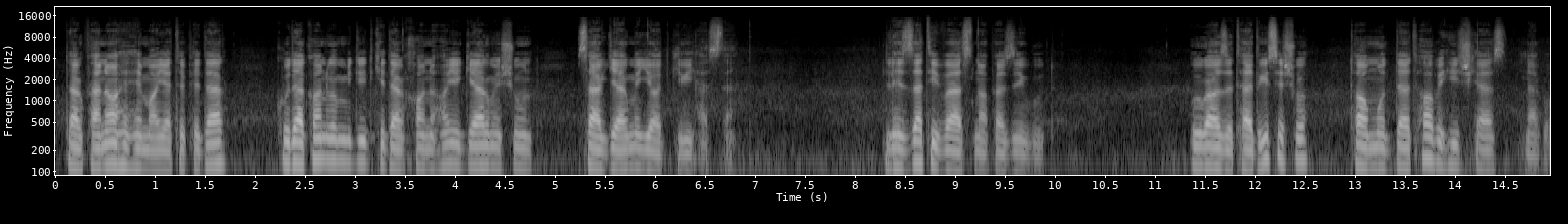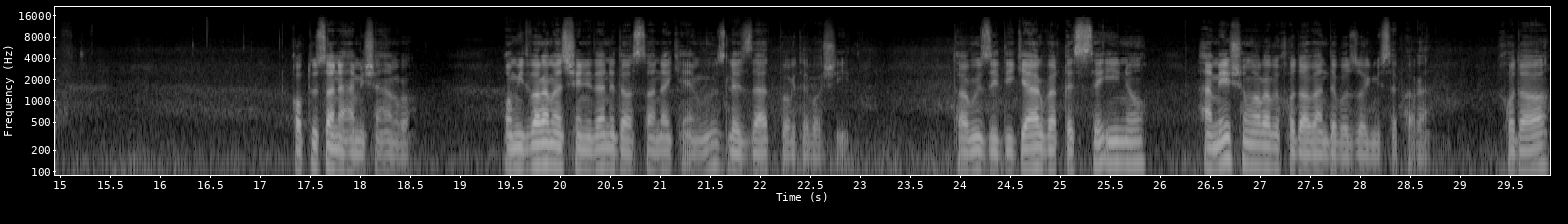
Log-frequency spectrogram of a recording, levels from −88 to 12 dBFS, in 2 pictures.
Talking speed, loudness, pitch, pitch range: 110 wpm, -28 LUFS, 110 Hz, 95-125 Hz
